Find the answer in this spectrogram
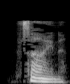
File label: "Sign", English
